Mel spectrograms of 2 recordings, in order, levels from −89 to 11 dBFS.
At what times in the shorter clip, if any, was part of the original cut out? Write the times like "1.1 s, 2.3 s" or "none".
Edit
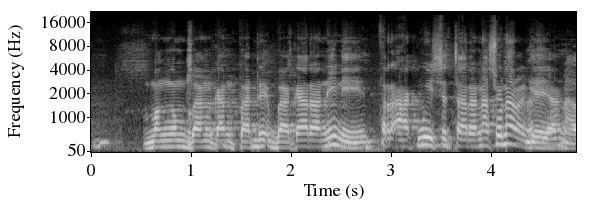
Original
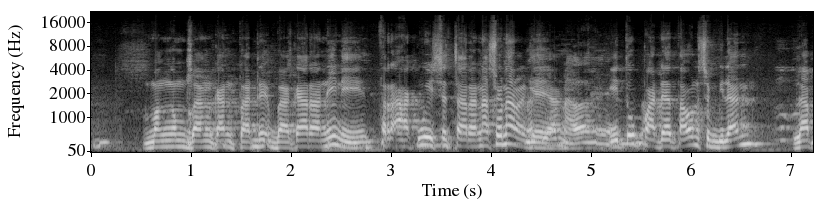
none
